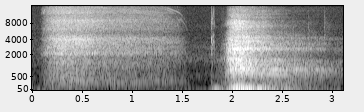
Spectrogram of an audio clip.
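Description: A deep breath: one long, airy inhale, a brief pause, then a louder, forceful exhale, alone with no talk.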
